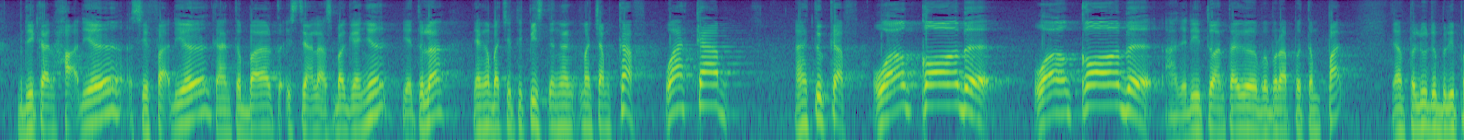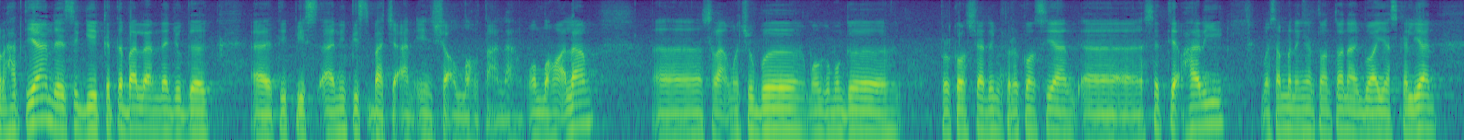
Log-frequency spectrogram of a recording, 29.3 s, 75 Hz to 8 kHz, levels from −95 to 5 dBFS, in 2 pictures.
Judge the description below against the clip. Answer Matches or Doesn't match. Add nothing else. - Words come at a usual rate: Doesn't match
